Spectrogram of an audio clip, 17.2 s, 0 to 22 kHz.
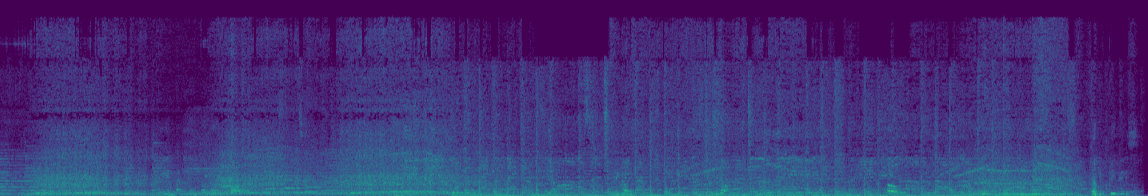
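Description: A 24V rechargeable ride-on toy car with a variable speed pedal drives along, its electric motor giving a steady, rhythmic whine and pulsing drone that rises as it speeds up, close and fairly loud.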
